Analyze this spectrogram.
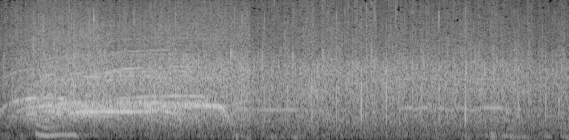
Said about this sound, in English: And a big round of applause... for Michelle Ryan.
